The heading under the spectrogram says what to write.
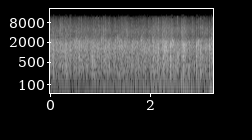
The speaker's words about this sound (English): Oh, yeah, that's worth applauding.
